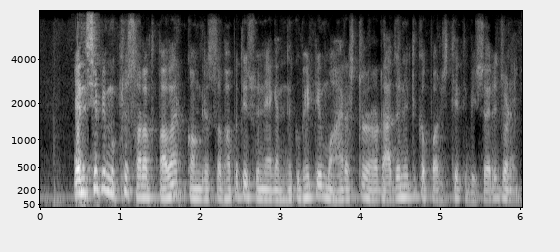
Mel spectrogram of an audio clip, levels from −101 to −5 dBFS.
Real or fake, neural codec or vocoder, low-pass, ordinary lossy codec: real; none; 7.2 kHz; Opus, 16 kbps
